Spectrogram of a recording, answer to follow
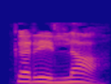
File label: "krela", Punjabi; ਕਰੇਲਾ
